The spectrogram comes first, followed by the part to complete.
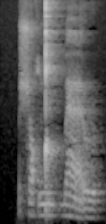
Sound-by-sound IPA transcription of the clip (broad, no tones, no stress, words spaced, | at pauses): ʃɒʔŋ͡ǃiʔbæɹ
